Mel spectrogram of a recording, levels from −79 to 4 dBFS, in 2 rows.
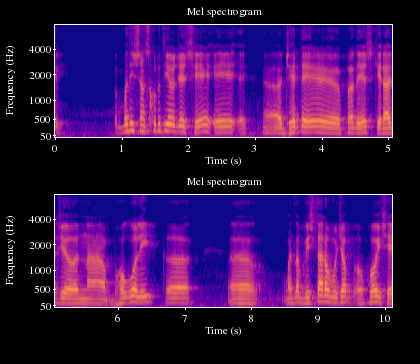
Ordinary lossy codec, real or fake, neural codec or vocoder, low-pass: none; fake; codec, 16 kHz, 2 kbps, FunCodec, trained on LibriTTS, 25 frames a second; none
